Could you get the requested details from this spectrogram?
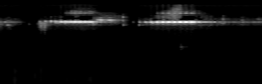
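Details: Rufous-faced warbler giving two high, thin, buzzy trills, the first under a second and the second slightly longer, each held at a steady pitch with a fine rapid pulse and separated by a brief pause.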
